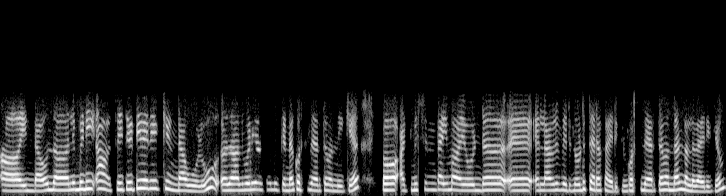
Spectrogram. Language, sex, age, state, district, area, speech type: Malayalam, female, 18-30, Kerala, Wayanad, rural, conversation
